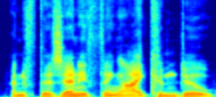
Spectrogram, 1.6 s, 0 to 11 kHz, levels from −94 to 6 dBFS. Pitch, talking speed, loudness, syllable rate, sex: 140 Hz, 260 wpm, -18 LUFS, 6.8 syllables/s, male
